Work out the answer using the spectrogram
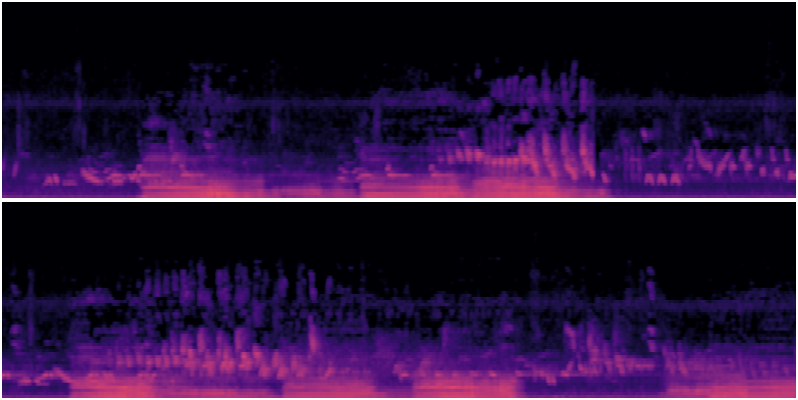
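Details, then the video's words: Cattle at their feed in a peaceful barn low repeatedly in clusters of long, wavering moos with pauses between groups, while sparrow-like chirps ring out continuously in the background. "Moo Suara Sapi Lucu"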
